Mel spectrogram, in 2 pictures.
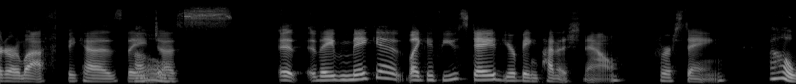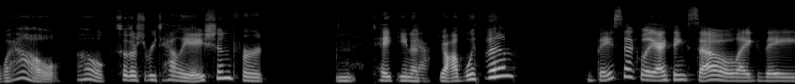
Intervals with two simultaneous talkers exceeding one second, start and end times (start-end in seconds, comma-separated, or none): none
